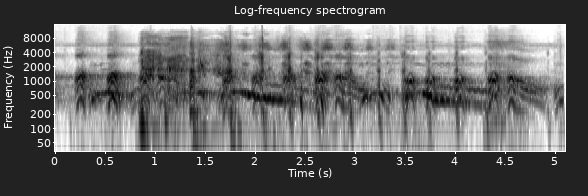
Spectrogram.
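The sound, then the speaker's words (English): A person vocally imitates an owl trying to sound like a monkey, a rapid string of rising and falling hoots and whoops like a monkey chattering, loud, with some laughter mixed in. “Or or how about uh, you know I'm gonna imitate an owl trying to sound like a monkey.”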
